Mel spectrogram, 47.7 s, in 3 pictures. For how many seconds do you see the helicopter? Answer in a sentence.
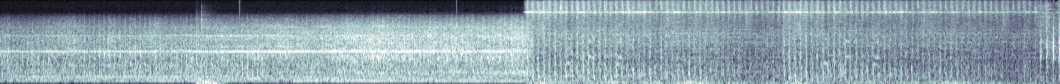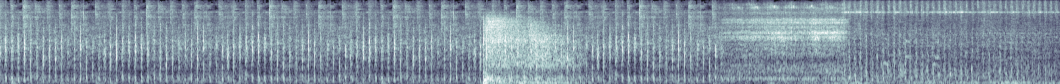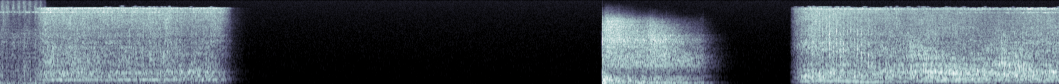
The helicopter can be heard for 39 seconds in total.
